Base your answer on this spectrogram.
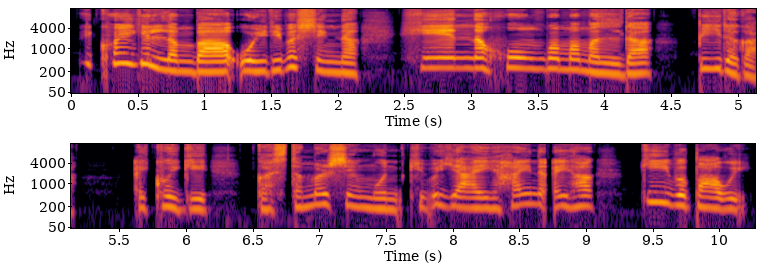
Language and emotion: Manipuri, fearful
